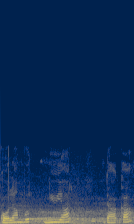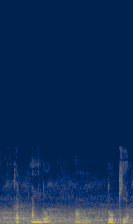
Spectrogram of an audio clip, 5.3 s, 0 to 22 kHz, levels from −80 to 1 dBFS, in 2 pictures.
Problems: background sounds at intervals, background conversations at intervals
